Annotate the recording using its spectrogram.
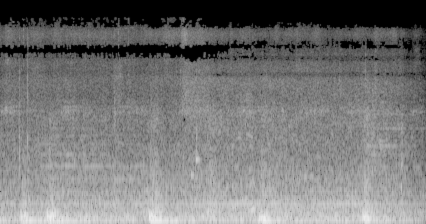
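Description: Outdoor crowd noise with wind buffeting the phone microphone in about five irregular low rumbles.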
